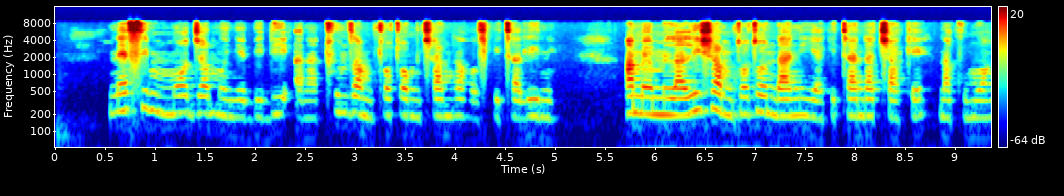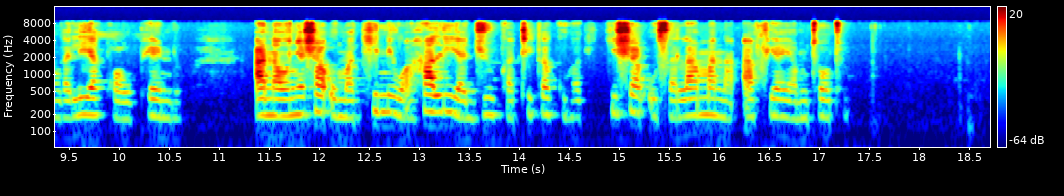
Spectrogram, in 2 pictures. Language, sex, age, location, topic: Swahili, female, 18-24, Kisii, health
